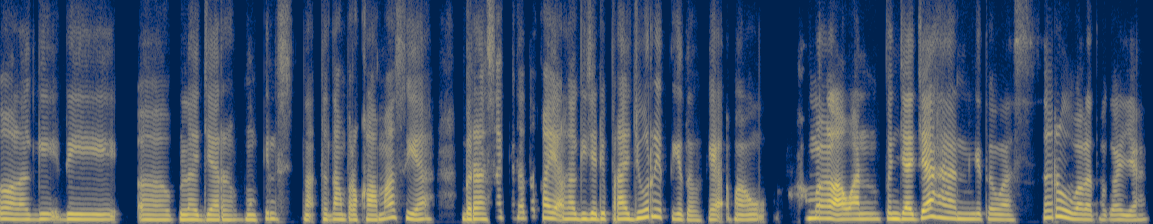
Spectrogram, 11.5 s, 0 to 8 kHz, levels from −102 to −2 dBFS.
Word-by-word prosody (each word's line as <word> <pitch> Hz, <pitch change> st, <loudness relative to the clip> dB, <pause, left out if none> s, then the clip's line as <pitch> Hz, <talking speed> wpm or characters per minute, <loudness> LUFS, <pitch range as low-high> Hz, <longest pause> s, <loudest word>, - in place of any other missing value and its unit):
kalau 195 Hz, -1 st, +2 dB
lagi 180 Hz, +1 st, -3 dB
di, 180 Hz, -1 st, +1 dB, 0.3 s
eee, 170 Hz, -1 st, -1 dB
belajar 170 Hz, -1 st, 0 dB
mungkin 175 Hz, +4 st, -2 dB
s -, -, -16 dB
te 170 Hz, -, -2 dB
tentang 185 Hz, 0 st, -1 dB
proklamasi 185 Hz, +8 st, 0 dB, 0.2 s
ya, -, -, -4 dB, 0.4 s
berasa 195 Hz, +4 st, +1 dB
kita 230 Hz, -2 st, -7 dB
itu 275 Hz, -, -14 dB
kayak 215 Hz, -3 st, +3 dB
lagi 195 Hz, 0 st, +2 dB
jadi 200 Hz, +1 st, +2 dB
prajurit 225 Hz, +8 st, +2 dB
gitu. 170 Hz, -5 st, -3 dB
Kayak 175 Hz, -, -1 dB
mau 175 Hz, 0 st, -1 dB, 0.4 s
melawan 195 Hz, -2 st, +4 dB
penjajahan 205 Hz, +4 st, +4 dB, 0.2 s
gitu, 185 Hz, -1 st, -3 dB
Mas. 170 Hz, -1 st, -8 dB
Seru 250 Hz, 0 st, +2 dB
banget 180 Hz, -2 st, 0 dB
pokoknya. 170 Hz, -1 st, -3 dB
185 Hz, 145 wpm, -22 LUFS, 175-200 Hz, 0.4 s, melawan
